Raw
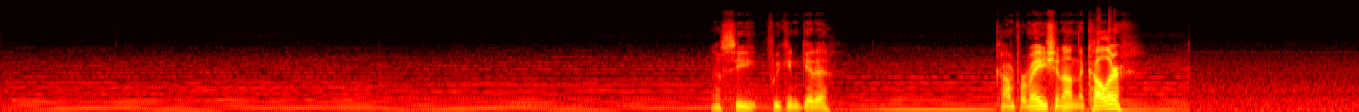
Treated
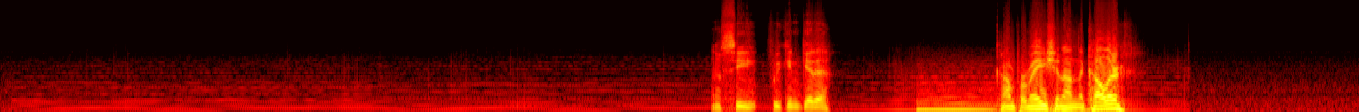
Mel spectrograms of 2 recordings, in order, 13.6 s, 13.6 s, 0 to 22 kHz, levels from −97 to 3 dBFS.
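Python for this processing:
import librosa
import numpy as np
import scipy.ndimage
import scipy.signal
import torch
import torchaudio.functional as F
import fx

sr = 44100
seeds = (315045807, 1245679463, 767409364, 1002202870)

y = fx.riaa(x, sr, side='playback', at=(9.16, 11.24))
y = fx.leveller(y, sr, passes=2)
y = y * librosa.db_to_amplitude(-8.5)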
